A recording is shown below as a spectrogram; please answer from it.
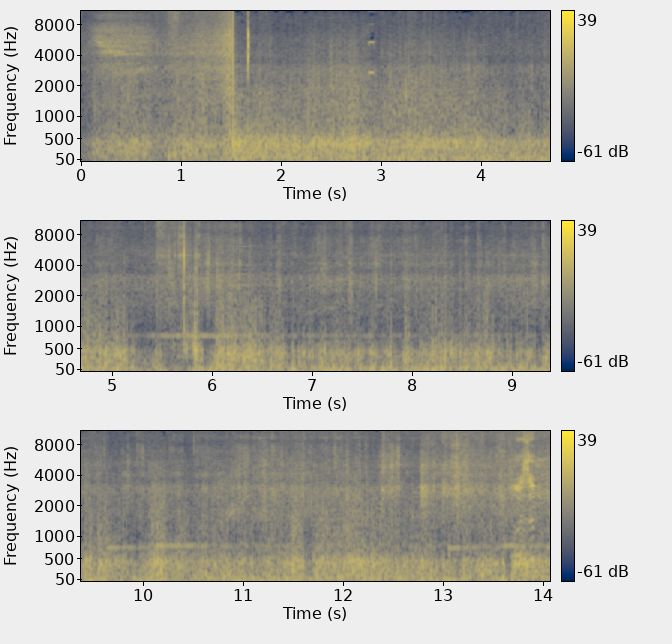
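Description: Wind buffeting an action camera's microphone under a parachute canopy: a loud, steady, low rumble that swells in over the first second.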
